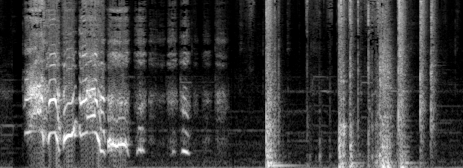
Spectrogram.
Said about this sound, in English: The vampire locks eyes with the woman and blows her a kiss. The woman screams and drops the iPad.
